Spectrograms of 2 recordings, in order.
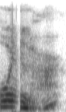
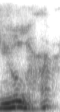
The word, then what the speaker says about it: Euler: So Euler was, it's pronounced Euler, right? In honor of his, German heritage. You don't call it Euler. I mean, if you call it Euler, you are, in a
